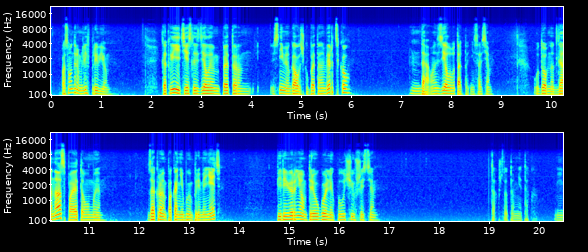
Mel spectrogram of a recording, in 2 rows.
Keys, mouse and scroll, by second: 0.2 click, 4.2 click, 12.0 click, 13.0 click, 13.6 click, 14.8 click, 16.3 click, 17.1 click, 18.4-18.8 scroll down 1, 18.8-19.4 scroll up 1.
